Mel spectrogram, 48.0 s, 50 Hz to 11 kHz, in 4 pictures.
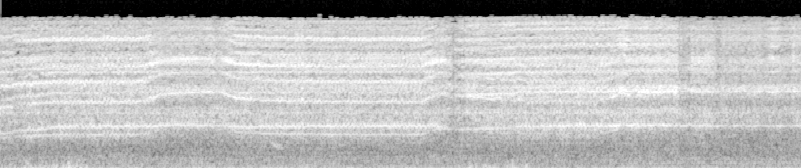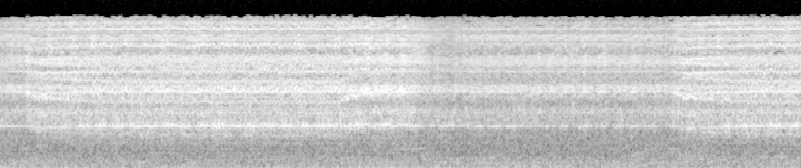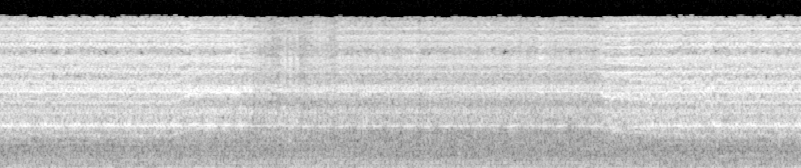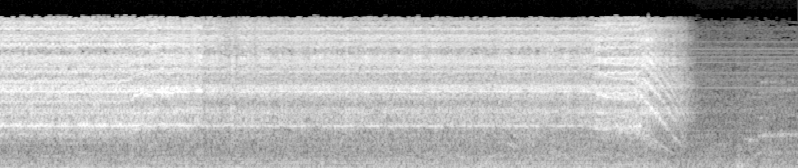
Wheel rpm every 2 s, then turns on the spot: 180, 220, 210, 210, 220, 230, 220, 210, 220, 230, 230, 220, 210, 220, 230, 230, 230, 210, 210, 230, 230, 230, 210, 20.
none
